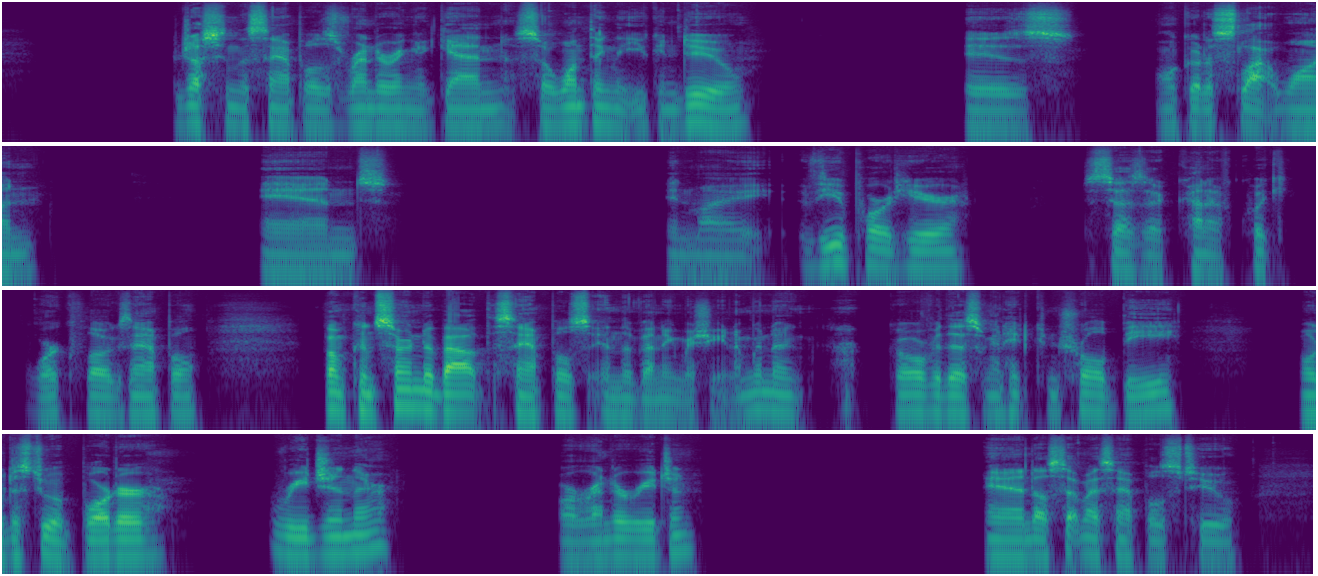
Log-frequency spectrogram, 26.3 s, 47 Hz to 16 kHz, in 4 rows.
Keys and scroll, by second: 17.5 ctrl+b.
